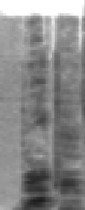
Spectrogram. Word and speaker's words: Joaquin: But to get into the movie, like I said, Joaquin Phoenix, it sounds like I'm saying Walking Phoenix, but I'm not.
